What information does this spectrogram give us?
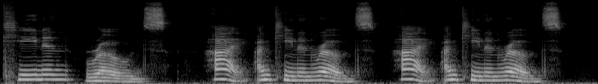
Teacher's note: I make sure the E in Keenyn is a little longer, and then the O in Rhodes is even longer still with more emphasis.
